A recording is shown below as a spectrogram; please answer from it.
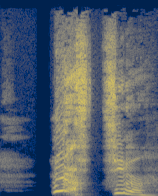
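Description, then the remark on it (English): A single loud sneeze in two quick bursts, a voiced breathy build-up followed at once by a forceful release that trails off, with no talking. “Bless you.”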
